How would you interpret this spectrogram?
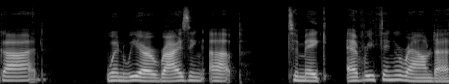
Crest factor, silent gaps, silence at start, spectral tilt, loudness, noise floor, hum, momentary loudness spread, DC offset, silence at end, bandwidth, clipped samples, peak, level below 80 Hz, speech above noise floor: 20 dB; none; 0 s; -5 dB/octave; -23 LUFS; -74 dBFS; none; 9 LU; under 0.1%; 0 s; 16 kHz; under 0.1%; -4 dBFS; -72 dBFS; 51 dB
